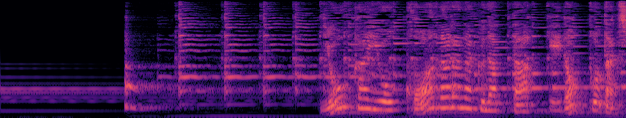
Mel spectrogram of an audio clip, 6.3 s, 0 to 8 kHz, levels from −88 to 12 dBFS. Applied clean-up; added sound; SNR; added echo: none; none; none; reverberation time 0.2 s.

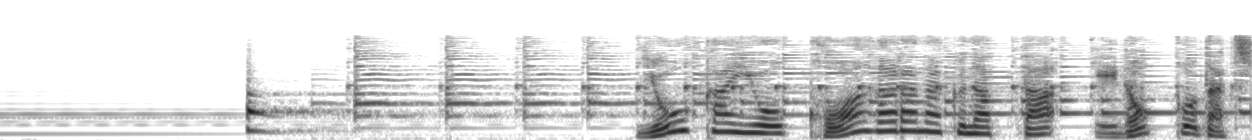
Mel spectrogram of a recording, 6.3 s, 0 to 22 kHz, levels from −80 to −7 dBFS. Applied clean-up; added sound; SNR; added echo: none; none; none; none.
